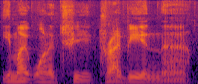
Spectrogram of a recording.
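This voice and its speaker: Low gravelly vampire enforcer. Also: male voice, animated, normal speed, a bit bright, heavily acted. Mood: smug. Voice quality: gravelly, raspy. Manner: wry, folksy old-fashioned slang. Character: sly gravel-voiced vampire enforcer, wryly taunting, man.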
